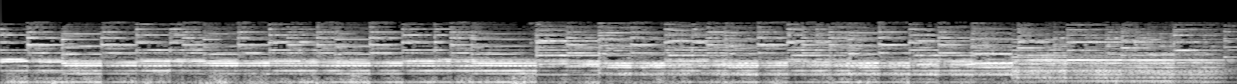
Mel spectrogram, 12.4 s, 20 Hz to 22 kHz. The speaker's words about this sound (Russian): У меня же тут как бы набор, какие-то были колокола, какие-то старые, какие-то новые, какие-то прибавились, то есть разнобой. Но я их так сделал, что они сейчас у меня вместе спелись, сроднились все вместе, как на пианино, 88 звуков.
